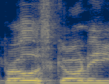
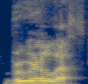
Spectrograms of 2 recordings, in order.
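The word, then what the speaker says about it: Brunelleschi: Uh, am I pronouncing his name right? Burlesone. You've corrected me a couple of times. No. Okay. Brunoleski.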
